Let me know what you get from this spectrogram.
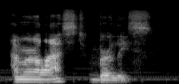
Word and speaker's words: Aramast Berliis: A-R-A-M-A-S-T B-E-R-L-I-I-S Amaral Est Berlis.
